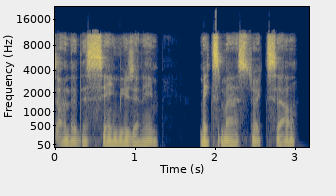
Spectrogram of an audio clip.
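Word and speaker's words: MaxmasterXL: under the same username, Mixmaster Excel. M A X M A S T E R XL spelled just like it pronounced once again.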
